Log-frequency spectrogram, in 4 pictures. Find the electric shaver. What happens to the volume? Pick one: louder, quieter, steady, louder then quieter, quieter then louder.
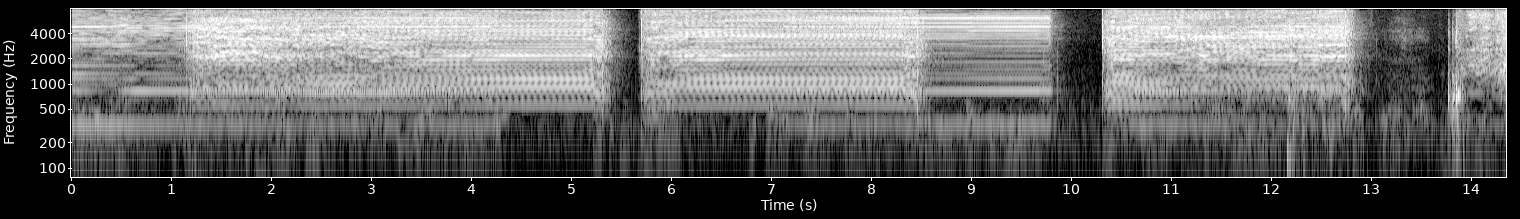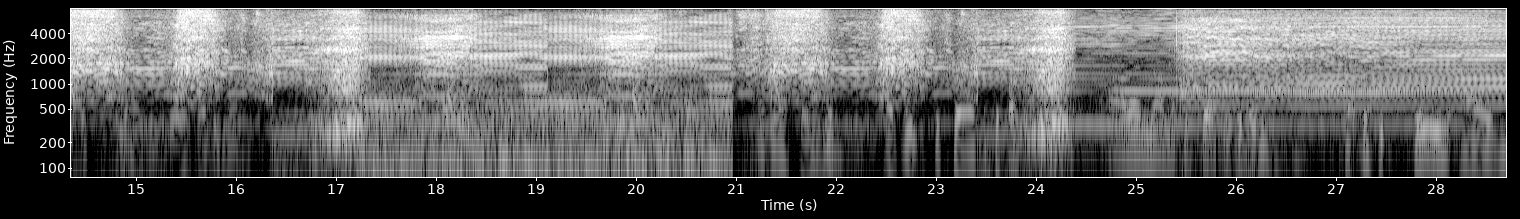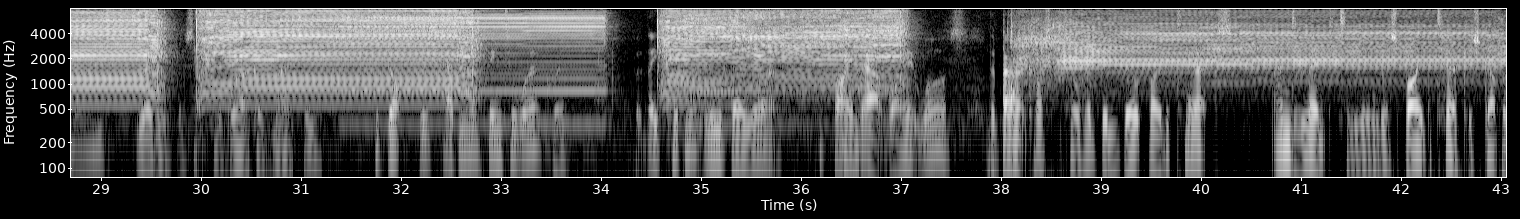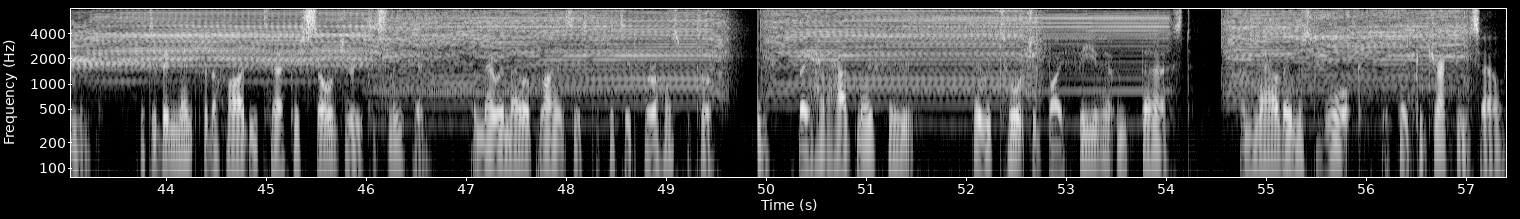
quieter.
